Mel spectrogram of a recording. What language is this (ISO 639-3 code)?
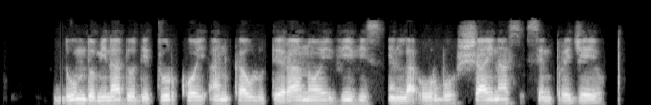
epo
